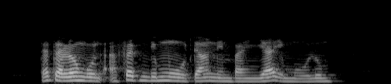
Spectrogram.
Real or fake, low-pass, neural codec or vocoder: real; 3.6 kHz; none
